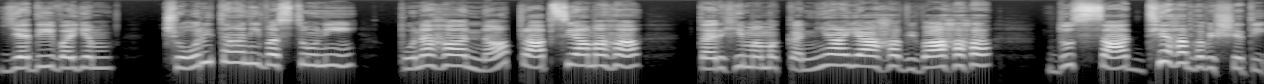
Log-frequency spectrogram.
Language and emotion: Sanskrit, fearful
